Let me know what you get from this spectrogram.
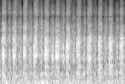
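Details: Rottweiler mother panting during the live birth of her puppies, having drunk plenty of water; quick, even breathy pants about five a second, airy and hissing, steady throughout.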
